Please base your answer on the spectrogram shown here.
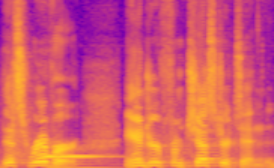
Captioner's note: buzzer chimes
